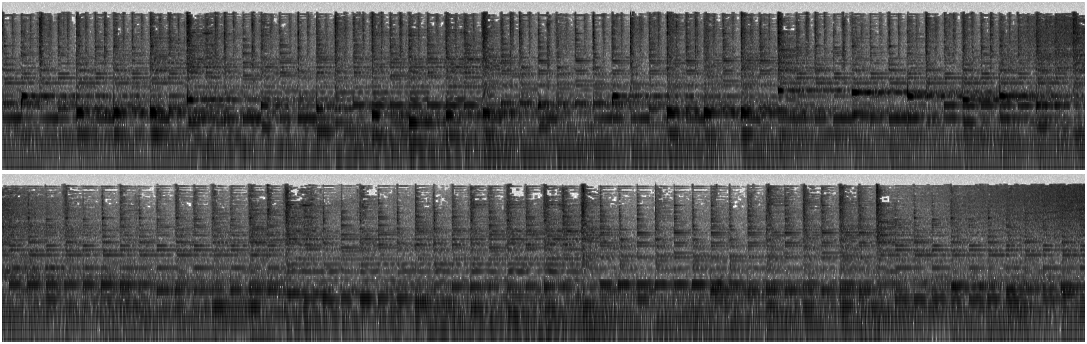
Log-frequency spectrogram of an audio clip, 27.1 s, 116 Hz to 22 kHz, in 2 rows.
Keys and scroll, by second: 3.1 c, 5.9 u, 13.4 u, 13.5 space, 14.4 s.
